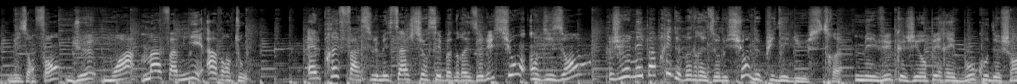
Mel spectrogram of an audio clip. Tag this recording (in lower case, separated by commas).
music, speech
